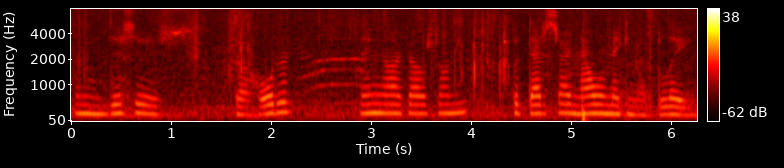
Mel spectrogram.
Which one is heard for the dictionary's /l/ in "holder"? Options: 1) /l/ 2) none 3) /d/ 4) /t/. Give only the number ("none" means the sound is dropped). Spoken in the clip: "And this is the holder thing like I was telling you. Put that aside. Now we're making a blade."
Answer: 2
